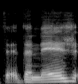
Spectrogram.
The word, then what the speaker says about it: Daneige: i love the fact that they have the pronunciation of your name uh recorded on linkedin right so so let me try is the neigh again is that it very good yeah very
